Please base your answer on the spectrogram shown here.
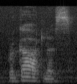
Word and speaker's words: regardless: l e double s the unstressed ending of regardless has the short e2 iv sound and the stressed ending of nevertheless has short e1 as does the equally strongly stressed first syllable in contrast the short e3 in the first syllable of regardless though not as completely devoid of stress as the last syllable is relatively unstressed compared with the second syllable listen to these words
